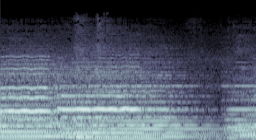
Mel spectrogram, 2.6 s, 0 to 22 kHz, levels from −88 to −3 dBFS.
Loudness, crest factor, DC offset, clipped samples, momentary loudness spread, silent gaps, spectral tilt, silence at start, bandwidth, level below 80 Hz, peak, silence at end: -17 LUFS; 14 dB; under 0.1%; under 0.1%; 13 LU; none; -7.5 dB/octave; 0 s; 13 kHz; -30 dBFS; -4 dBFS; 0 s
